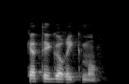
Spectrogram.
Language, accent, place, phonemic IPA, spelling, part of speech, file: French, France, Lyon, /ka.te.ɡɔ.ʁik.mɑ̃/, catégoriquement, adverb, LL-Q150 (fra)-catégoriquement.wav
- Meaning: categorically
